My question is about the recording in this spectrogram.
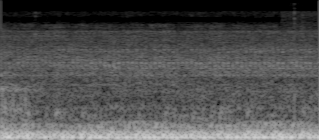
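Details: Old steel yacht's twin diesel engines, previously overheating, about to set off: deep steady rumble, even and unbroken, no knocks or misses, a touch louder than usual; exhaust water circulation perfect, running normally.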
